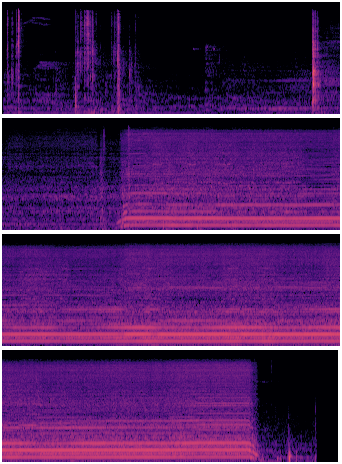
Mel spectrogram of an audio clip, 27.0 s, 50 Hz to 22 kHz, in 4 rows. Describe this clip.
20141119 coffee machine H2nextXY
Sound Description: cup output / coffee machine
Recording Device:
Zoom H2next with xy-capsule
Location: Universität zu Köln, Humanwissenschaftliche Fakultät, #216, ground floor
Lat: 6.920556
Lon: 50.934167
Date record: 2014-11-19
record by: Stoffel and edited by: Stoffel/Pettig/Biele/Kaiser
2014/2015) Intermedia, Bachelor of Arts, University of Cologne
coffee-machine, Cologne, Field-Recording, machine, University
